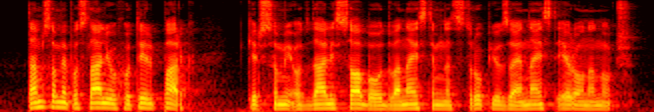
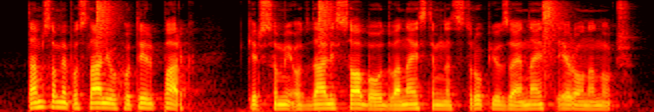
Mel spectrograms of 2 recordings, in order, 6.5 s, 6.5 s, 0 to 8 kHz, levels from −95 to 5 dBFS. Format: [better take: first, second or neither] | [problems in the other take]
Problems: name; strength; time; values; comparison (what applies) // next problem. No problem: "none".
first | background sound (Gunshot, gunfire); 15 dB below the speech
